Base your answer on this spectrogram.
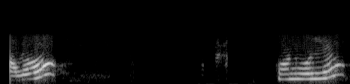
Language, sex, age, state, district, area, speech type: Hindi, female, 18-30, Rajasthan, Karauli, rural, conversation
